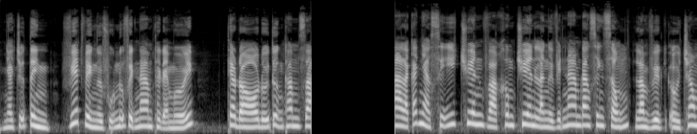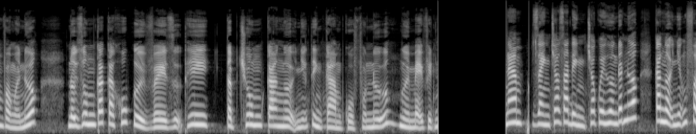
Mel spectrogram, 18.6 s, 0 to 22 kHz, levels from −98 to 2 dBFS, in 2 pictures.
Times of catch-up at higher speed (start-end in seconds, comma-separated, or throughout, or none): 5.26-8.26, 16.04-18.59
